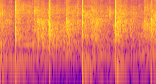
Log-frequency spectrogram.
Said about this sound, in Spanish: ¡Un aplauso!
